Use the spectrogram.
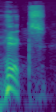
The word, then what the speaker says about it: Hicks: Aaron rhymes with bear in, and Hicks rhymes with kicks.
